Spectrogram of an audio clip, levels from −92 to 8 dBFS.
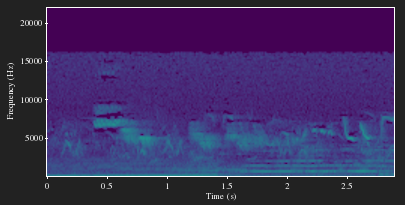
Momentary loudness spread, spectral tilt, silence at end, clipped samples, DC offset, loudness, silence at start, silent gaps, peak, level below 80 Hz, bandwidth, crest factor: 5 LU; -2.5 dB/octave; 0 s; under 0.1%; under 0.1%; -46 LUFS; 0 s; none; -32 dBFS; -64 dBFS; 16.5 kHz; 16 dB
